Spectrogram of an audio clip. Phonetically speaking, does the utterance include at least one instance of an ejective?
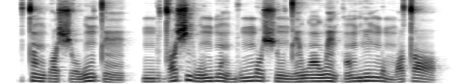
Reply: no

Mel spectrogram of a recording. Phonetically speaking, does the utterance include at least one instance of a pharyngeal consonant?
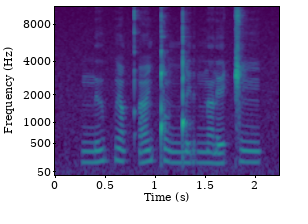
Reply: no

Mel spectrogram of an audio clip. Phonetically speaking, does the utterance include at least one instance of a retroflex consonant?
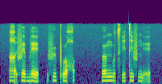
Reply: no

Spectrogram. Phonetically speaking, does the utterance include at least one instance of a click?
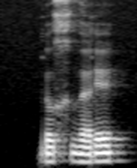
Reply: no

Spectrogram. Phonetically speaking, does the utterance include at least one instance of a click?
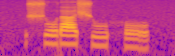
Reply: no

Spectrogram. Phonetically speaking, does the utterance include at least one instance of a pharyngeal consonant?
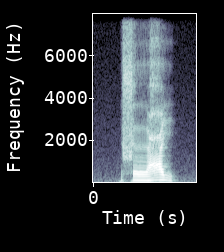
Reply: yes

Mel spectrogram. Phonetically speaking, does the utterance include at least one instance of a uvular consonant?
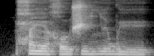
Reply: yes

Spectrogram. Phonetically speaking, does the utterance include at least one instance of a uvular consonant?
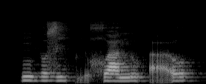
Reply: yes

